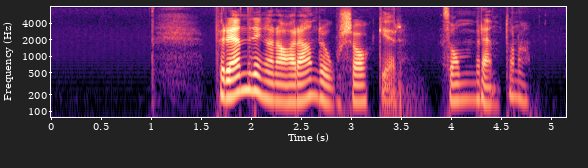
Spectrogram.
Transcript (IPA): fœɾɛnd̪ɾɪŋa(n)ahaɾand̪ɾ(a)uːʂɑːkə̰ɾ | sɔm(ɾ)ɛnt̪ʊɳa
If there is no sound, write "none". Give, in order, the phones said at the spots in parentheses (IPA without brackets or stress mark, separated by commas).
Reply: ɳ, a, ɾ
